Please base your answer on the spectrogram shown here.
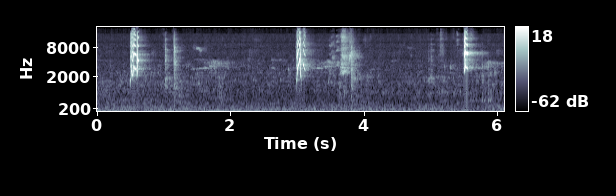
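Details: Lovebird lure sound for prompting other lovebirds to call: three loud, shrill, screechy bursts about two and a half seconds apart, with a fainter squeak after the second, against a low hum.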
